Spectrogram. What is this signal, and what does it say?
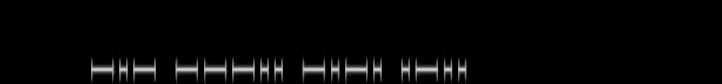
Morse code, heard as a keyed tone, about 17 wpm, 700 Hz. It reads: K8CL
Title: USA Call Signs - 4 Characters - Repeated 2x - 17wpm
